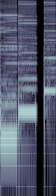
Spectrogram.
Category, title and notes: Sound effects > Electronic / Design
UI SFX created using Vital VST.
notifications, options, digital, button, messages, menu, alert, UI, interface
